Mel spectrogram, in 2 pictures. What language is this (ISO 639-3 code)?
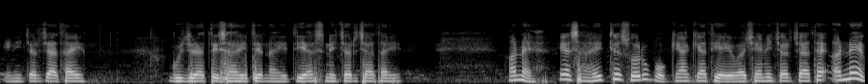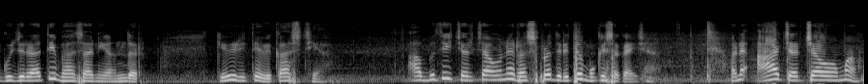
guj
